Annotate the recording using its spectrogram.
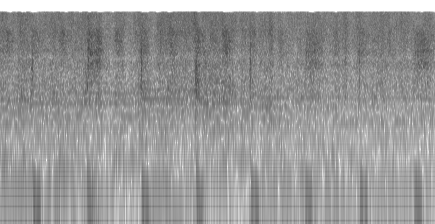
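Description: Electronic intro music with a steady drum beat, about two beats a second, over a sustained bass line.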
